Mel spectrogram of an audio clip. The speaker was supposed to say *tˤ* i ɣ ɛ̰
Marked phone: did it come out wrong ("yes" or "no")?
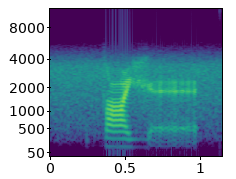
no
